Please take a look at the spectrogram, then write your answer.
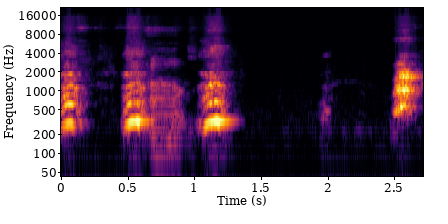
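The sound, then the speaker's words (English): Dogs barking: three sharp barks in quick succession, a short pause, then one more bark. The barks are fairly loud and clear, with no talking over them. “Dogs in the background.”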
